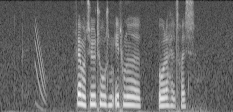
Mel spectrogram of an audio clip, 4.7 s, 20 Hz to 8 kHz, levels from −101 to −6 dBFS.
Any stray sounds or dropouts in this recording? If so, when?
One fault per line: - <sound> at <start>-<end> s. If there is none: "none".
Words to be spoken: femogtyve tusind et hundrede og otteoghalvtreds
- chirp at 0.7-1.0 s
